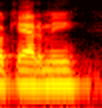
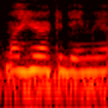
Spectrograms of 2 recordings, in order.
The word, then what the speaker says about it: Academia: wanted to visit was my hero academy universe is that right academia it's just academia see i'm not even saying it right and what is that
